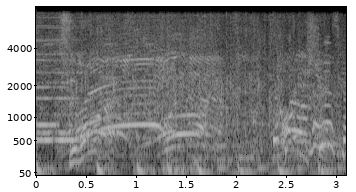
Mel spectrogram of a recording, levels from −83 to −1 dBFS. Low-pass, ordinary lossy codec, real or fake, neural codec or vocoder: 7.2 kHz; none; real; none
